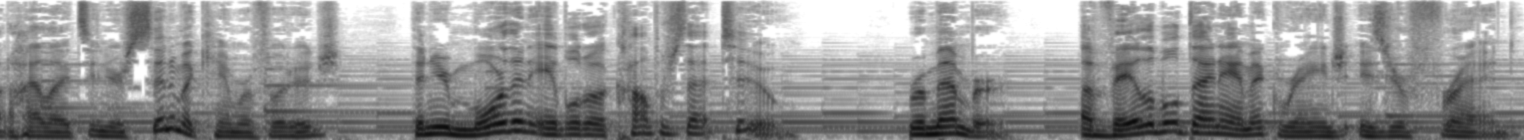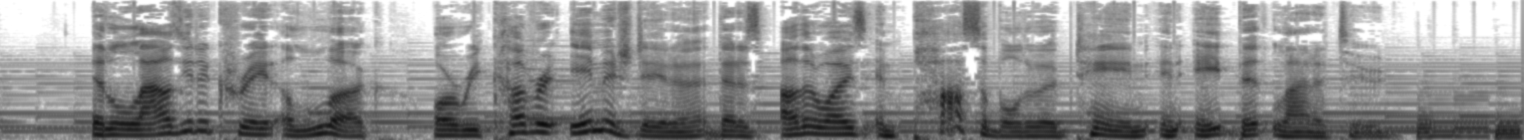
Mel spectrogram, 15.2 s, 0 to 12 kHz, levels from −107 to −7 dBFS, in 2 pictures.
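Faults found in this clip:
Resampler restarted on every block, 6.6 s to end: regular ticking at 10 Hz, present only under signal. Each 100 ms block converted 48 kHz to 24 kHz in isolation, so filter edges see false neighbours and leave a small error per boundary. Spectrogram: faint full-height vertical lines every 100 ms. Waveform: tiny discontinuities at block joins. Suspect sample-rate converter state reset.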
